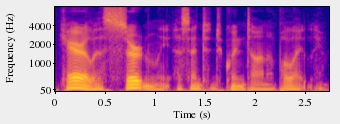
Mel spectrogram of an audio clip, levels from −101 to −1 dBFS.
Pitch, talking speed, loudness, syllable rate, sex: 90 Hz, 110 wpm, -19 LUFS, 6.1 syllables/s, male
